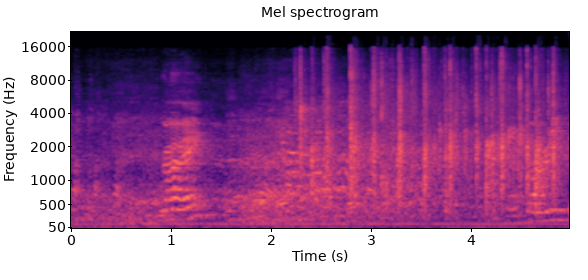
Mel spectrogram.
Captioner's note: laughter and applause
